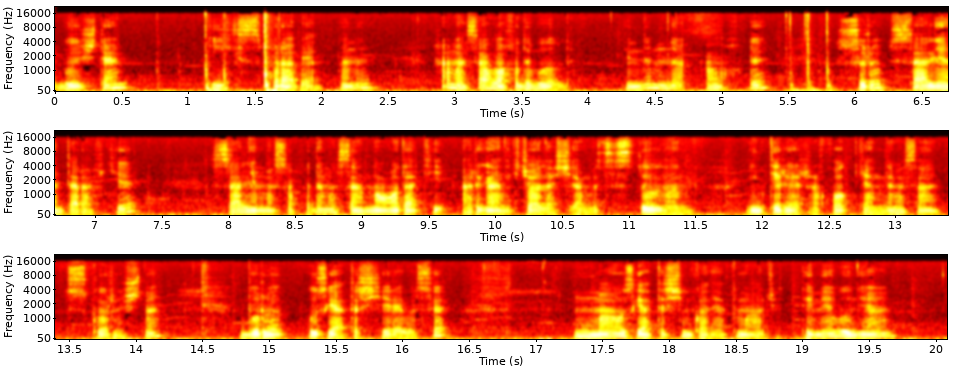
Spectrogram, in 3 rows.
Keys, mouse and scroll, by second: 1.1 x, 1.4 scroll down 2, 2.8 scroll down 3, 3.9 click, 4.0 scroll, 4.6 click, 5.5 m, 7.0 click, 7.5 click, 7.7 scroll, 14.7 middle click, 14.8-15.6 scroll, 15.6 scroll, 18.7 scroll, 19.3-19.6 scroll, 19.9 scroll.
